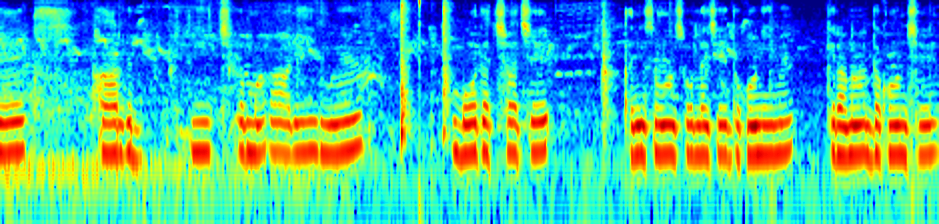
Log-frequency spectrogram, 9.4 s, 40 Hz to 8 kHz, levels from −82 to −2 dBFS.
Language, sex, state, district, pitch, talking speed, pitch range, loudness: Hindi, male, Bihar, Araria, 210 Hz, 30 wpm, 205-220 Hz, -16 LUFS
